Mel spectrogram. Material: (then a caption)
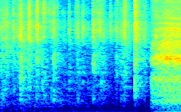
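Bread crust. A freshly baked potato-spelt toast bread loaf, just taken out of its tin, is knocked on, giving a series of light, quick, hollow taps. The hollow sound shows the loaf is baked through and done. The taps give way to a louder, steady noise at the end.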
